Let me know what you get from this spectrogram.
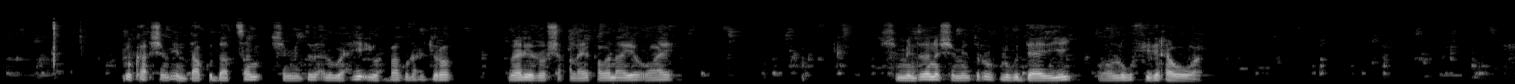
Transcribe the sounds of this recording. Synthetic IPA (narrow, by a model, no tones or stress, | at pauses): ʔʊlkʰɐʃɐmɪnt̪ʰaːkʰʊd̪aːt̪sɐnʃɐmɪnt̪ʰɐðɐʔɐ̰lwɑħjɛʔiːwɑħbaːkʰʊɖɑħt͡ʃɪɾɔ | waːljɛɾɔːʃɑqʼɑlɐɣɐqɑβɐnajɔwaːjɛ | ʃɐmɪnt̪ʰɐðɐnɐʃɐmɪːnt̪ʰɐɗʊlkʰlɐɣʊd̪aːðɪjɛj | ɔːlʊɣʊfɪðɪrɐβɔwɑ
